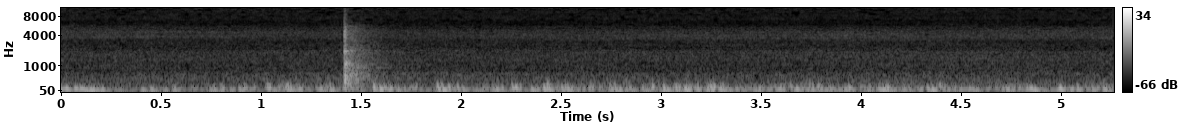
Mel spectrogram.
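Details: New Mitsubishi MSZ-HR25VF indoor unit, first on a multi-split system: single sharp crack/knock over the low steady hum; knocks quieter and rarer than on the replaced units but persist.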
